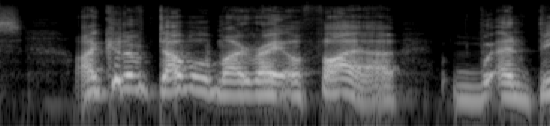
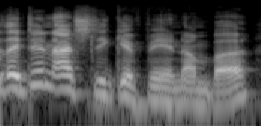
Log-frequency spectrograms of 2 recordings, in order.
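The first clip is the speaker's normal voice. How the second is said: usual speaking voice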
